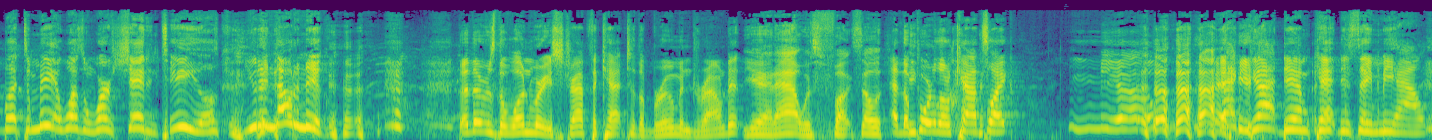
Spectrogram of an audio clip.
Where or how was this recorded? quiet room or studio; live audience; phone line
live audience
